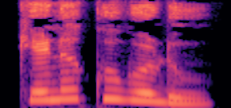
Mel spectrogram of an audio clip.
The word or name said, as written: ಕಾಣಿಕೆಗೊಡು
